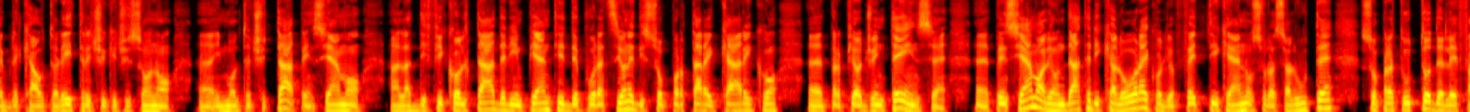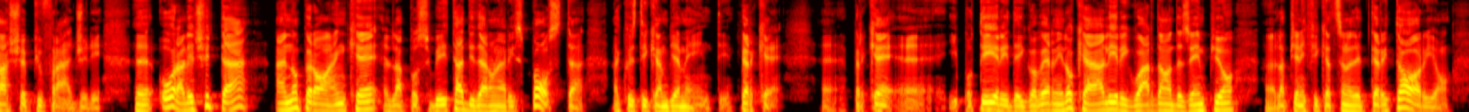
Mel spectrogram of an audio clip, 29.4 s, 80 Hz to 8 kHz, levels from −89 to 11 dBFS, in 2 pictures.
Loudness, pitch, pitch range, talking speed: -19 LUFS, 115 Hz, 105-130 Hz, 155 wpm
